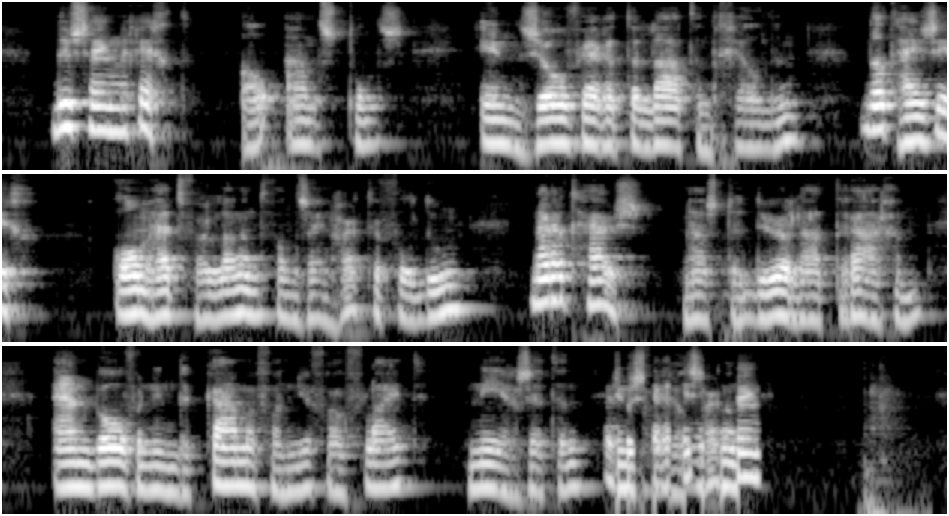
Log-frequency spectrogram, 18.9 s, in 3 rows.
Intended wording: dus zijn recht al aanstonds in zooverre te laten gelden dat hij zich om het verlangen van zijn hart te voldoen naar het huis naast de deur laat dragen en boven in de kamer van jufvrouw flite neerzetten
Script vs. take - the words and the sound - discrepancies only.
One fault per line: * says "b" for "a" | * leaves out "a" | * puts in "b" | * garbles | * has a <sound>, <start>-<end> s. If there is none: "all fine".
* garbles
* has a thud, 18.3-18.8 s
